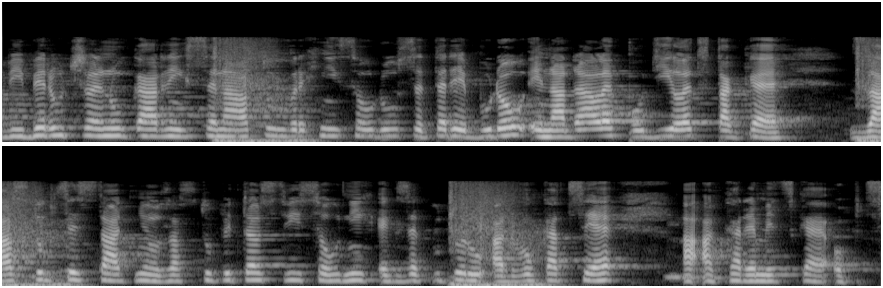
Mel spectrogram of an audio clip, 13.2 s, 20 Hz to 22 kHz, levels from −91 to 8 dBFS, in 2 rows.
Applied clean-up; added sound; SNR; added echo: classical method log-MMSE.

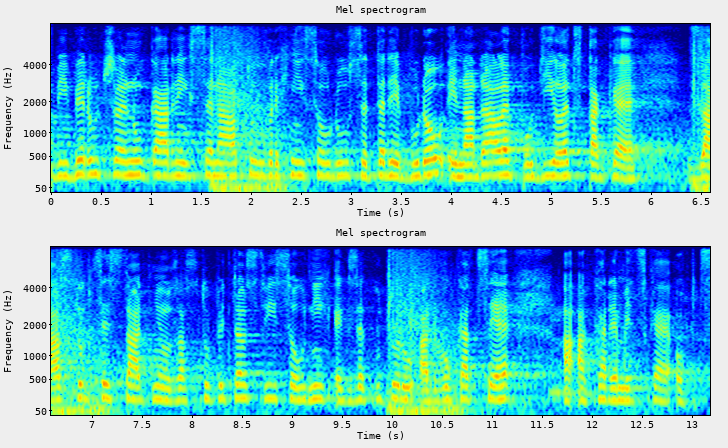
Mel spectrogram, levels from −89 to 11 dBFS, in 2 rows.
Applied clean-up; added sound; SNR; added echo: none; Boom; 13 dB; none.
